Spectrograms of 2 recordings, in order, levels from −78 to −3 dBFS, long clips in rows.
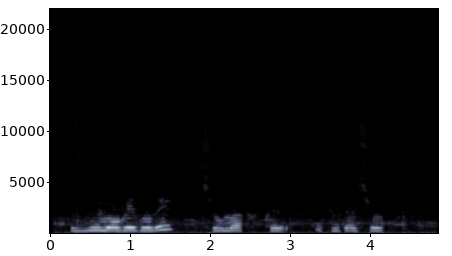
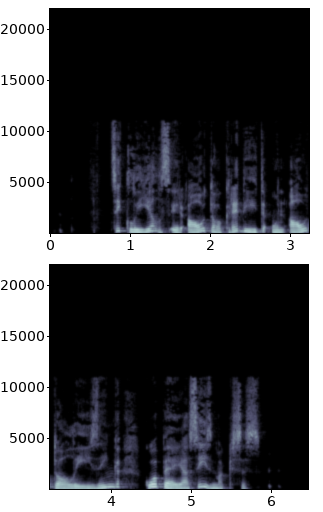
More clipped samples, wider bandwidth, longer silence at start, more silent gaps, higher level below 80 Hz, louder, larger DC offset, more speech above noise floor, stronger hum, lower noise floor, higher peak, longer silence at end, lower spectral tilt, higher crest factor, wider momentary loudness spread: neither; about the same, 11 kHz vs 11.5 kHz; second, 0.25 s vs 0.75 s; neither; about the same, -64 dBFS vs -68 dBFS; second, -29 LUFS vs -24 LUFS; neither; second, 27 dB vs 37 dB; neither; second, -55 dBFS vs -61 dBFS; second, -12 dBFS vs -6 dBFS; about the same, 0.7 s vs 0.65 s; about the same, -6.5 dB/octave vs -5.5 dB/octave; about the same, 18 dB vs 18 dB; first, 18 LU vs 9 LU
